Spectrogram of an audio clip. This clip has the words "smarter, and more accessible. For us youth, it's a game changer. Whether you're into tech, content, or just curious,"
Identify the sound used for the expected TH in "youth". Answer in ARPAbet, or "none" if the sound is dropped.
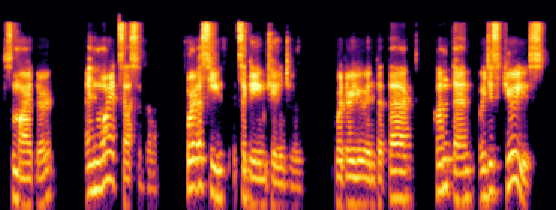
F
